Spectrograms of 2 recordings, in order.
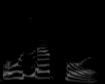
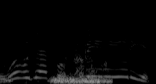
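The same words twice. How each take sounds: First: Very high mock mob voice; imitating Josh in the sketch. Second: Very high, louder mob voices; sketch exchange. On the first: Retelling the sketch, very high mob voice. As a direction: ask it in a high gangster squeak. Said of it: "he goes". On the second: Retold or imitated. Final take of the sketch, very high and louder. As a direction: fire both lines in high gangster voice. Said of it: "I hit him".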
